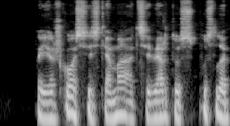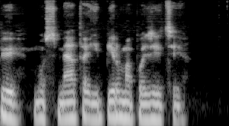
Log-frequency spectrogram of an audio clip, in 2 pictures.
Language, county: Lithuanian, Kaunas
